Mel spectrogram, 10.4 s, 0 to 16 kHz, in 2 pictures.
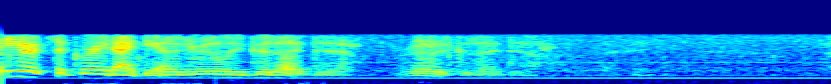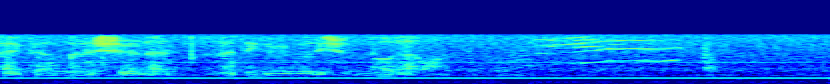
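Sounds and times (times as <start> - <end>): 
speech: 0.0 - 3.4
steady low hum: 0.0 - 10.3
female cat meowing: 8.4 - 9.6.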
